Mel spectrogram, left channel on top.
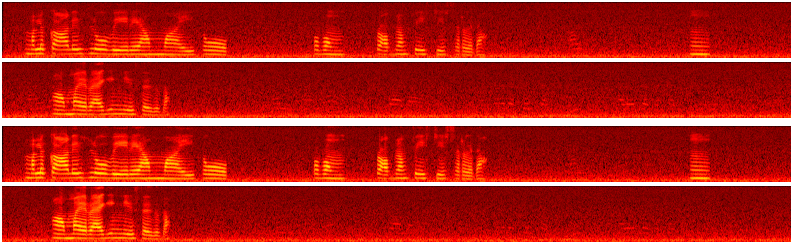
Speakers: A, on the right; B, on the left.
A: మళ్ళా కాలేజ్ లో వేరే అమ్మాయితో పాపం ప్రాబ్లం ఫేస్ చేస్తారు కదా
B: అవును
A: ఉ
B: ఆయన
A: ఆ అమ్మాయి
B: వాళ్ళ
A: రగింగ్ చేస్తది కదా
B: అవును ఆయన వాళ్ళ అమ్మ దగ్గరికి వచ్చి మదర్ దగ్గర వచి పేరెంట్ దగ్గరక వచ్చి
